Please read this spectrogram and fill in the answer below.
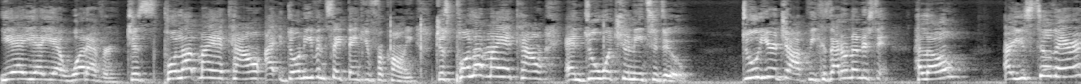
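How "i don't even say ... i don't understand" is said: loud shouting, higher pitched. Calling customer service and demanding the agent pull up the account: yelling. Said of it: "you started yelling".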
